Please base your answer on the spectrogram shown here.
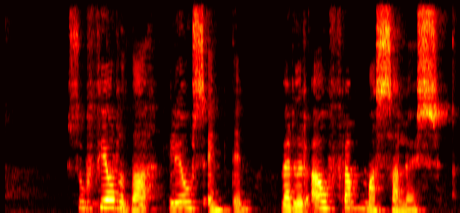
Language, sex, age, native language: Icelandic, female, 30-39, Icelandic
